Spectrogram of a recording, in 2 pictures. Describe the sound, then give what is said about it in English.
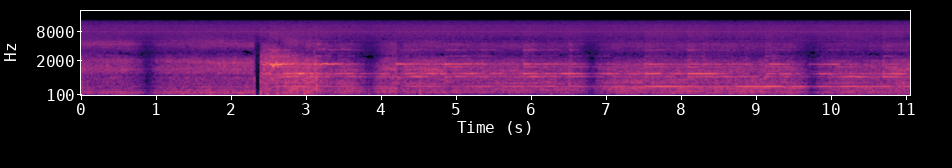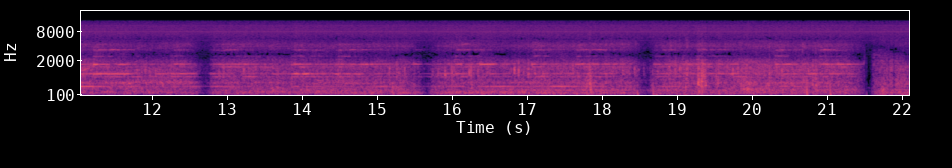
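A diesel locomotive rolls along a railway track on its way in from Trilby. Its loud, steady rumble carries thin metallic squealing tones and is punctuated by many regular clacks spaced a few seconds apart. “the diesel locomotive is on the way in from Trilby, and they have to be out of the way so the diesel locomotive can get by.”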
